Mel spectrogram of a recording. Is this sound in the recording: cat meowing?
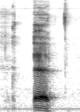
no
